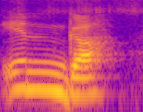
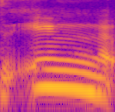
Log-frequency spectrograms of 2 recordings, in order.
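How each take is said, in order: First: The nasal is followed by a released g sound. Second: The word ends on the nasal, no g sound. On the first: The speaker calls it wrong. "You don't say inga" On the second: The speaker calls it right. "It's ing, which is what we call a velar nasal"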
